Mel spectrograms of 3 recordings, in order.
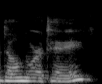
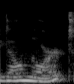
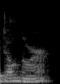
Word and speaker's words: Del Norte: And the smaller orange county just north of us is Del Norte County, which most people would pronounce that Del Norte. For some reason, we say Del Norte.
